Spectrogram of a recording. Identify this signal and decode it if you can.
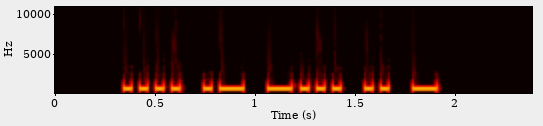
Morse code, heard as a keyed tone, about 30 wpm, 700 Hz. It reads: HABIT
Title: Top 1751-2000 Words 30wpm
